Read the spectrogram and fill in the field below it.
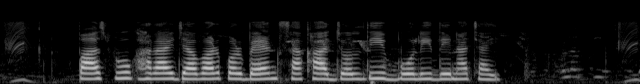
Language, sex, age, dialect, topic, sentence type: Magahi, female, 18-24, Northeastern/Surjapuri, banking, statement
